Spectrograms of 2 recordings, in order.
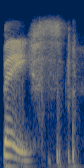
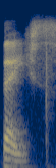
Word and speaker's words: bass: is pronounced pronoun ounc Basse um you can pronounce it bass when it refers to a fish but if it's referring to music we pronounce it base okay okay great so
